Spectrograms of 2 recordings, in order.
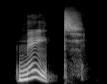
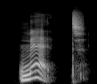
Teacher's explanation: mate has the more closed sound and met has the more open Sound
